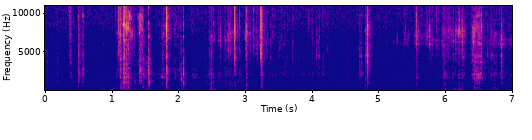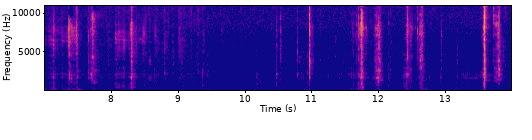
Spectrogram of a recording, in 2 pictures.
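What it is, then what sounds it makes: Dry soap bar being carved. A hand-held solid white bar of dry soap is scraped and carved with a knife, and crumbly flakes fall off. Quiet, dry, bright scratching and crackling come in short bursts and clusters with brief pauses between them, each sound dying out almost at once.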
